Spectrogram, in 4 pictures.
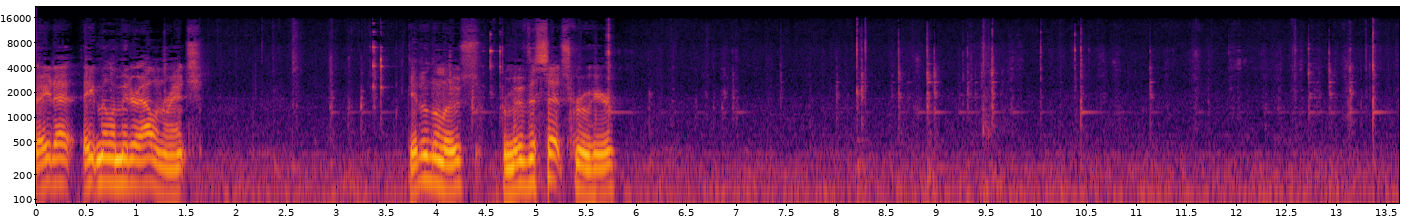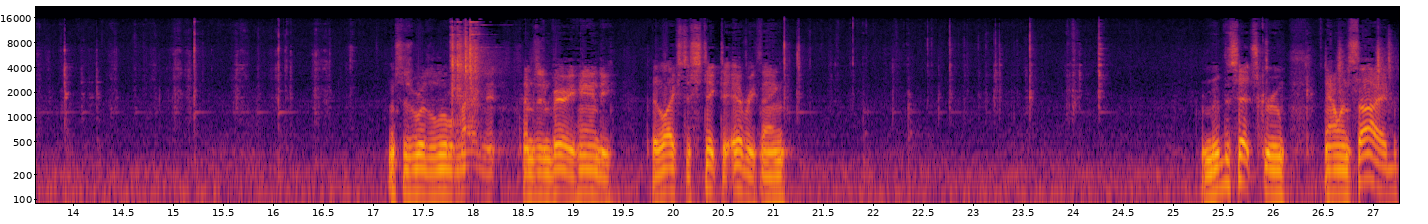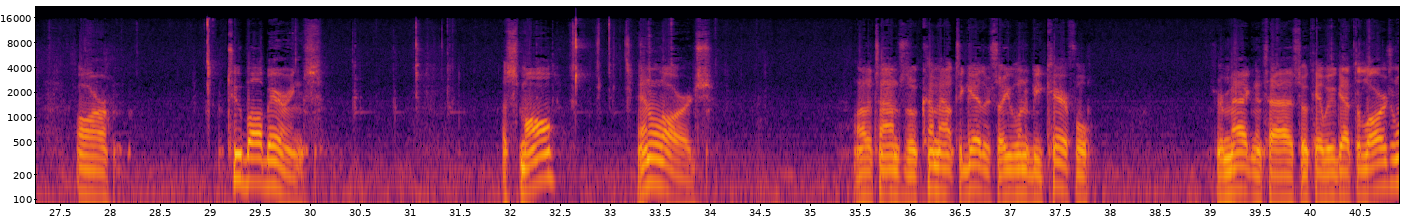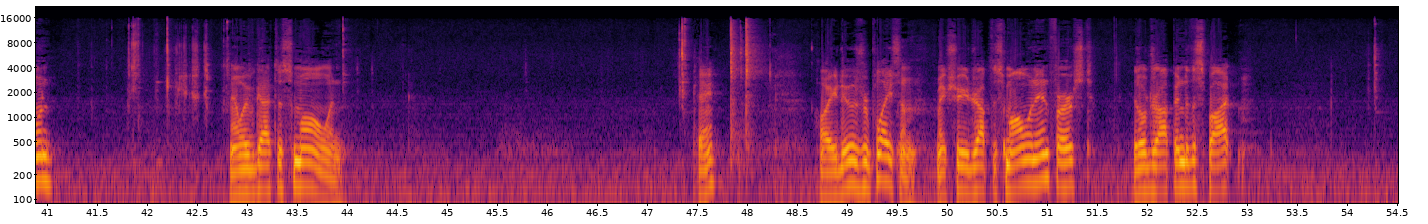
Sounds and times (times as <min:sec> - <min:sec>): Speech: 0:00.0 - 0:01.7, 0:03.7 - 0:05.8, 0:17.2 - 0:21.2, 0:25.3 - 0:28.2, 0:29.2 - 0:30.2, 0:31.9 - 0:32.5, 0:33.2 - 0:34.1, 0:35.4 - 0:37.8, 0:39.0 - 0:41.1, 0:42.8 - 0:44.1, 0:47.4 - 0:47.8, 0:48.7 - 0:53.0
Tools: 0:02.9 - 0:04.8, 0:08.2 - 0:16.8, 0:32.6 - 0:33.3, 0:41.8 - 0:42.8.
